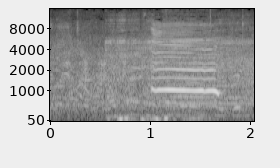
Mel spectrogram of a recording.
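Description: A referee blows a long whistle blast.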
